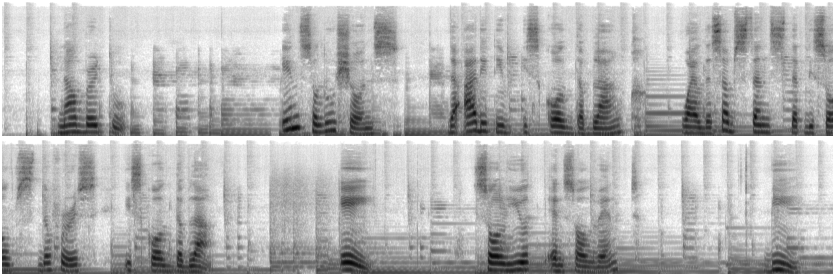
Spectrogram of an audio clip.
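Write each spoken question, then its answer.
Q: in solutions, the additive is called the blank, while the substance that dissolves the first is called the blank.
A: A: Solute and solvent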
